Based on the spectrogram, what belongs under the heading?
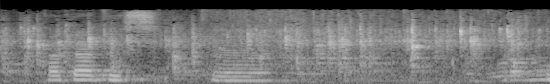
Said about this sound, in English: In the next room, a man and a woman chat over a huge pan of boiling oil. They're fixing dinner, French fries, canned hummus and pickles.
